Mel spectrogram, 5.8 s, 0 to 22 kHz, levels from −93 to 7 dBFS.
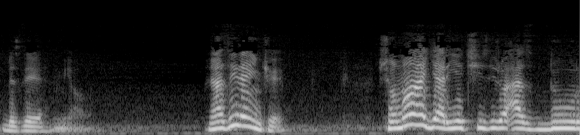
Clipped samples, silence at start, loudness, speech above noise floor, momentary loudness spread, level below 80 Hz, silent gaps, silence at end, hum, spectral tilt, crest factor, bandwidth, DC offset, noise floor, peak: under 0.1%; 0.05 s; -14 LUFS; 36 dB; 16 LU; -52 dBFS; none; 0 s; none; -10 dB/octave; 12 dB; 5 kHz; under 0.1%; -49 dBFS; -4 dBFS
